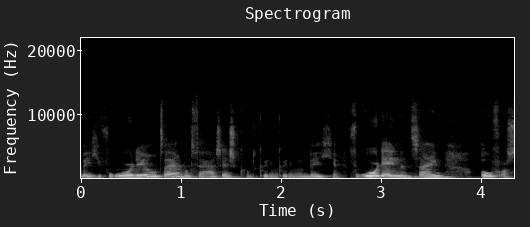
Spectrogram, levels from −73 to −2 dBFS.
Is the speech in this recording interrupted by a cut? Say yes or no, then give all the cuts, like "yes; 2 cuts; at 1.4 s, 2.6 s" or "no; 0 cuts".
yes; 3 cuts; at 1.2 s, 2.0 s, 2.6 s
